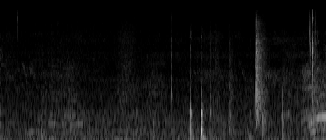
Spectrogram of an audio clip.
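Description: Softball bat fouling off a pitch: a few short, sharp knocks about two and a half to three seconds in, over faint background voices.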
